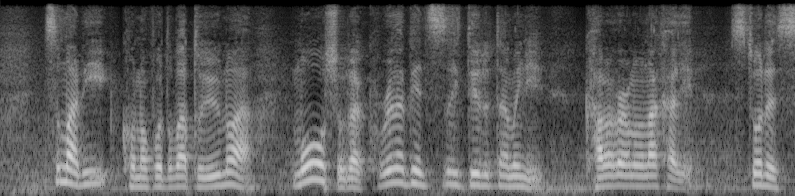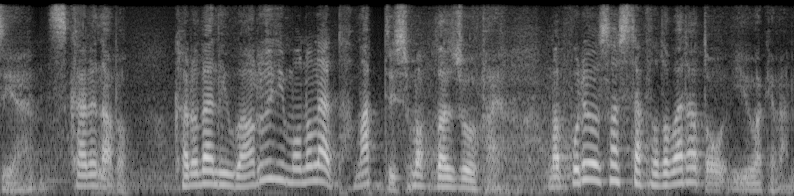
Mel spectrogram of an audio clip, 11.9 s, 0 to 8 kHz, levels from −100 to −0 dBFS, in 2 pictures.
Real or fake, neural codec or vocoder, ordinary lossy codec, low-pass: fake; codec, 16 kHz, 0.5 kbps, X-Codec, HuBERT features, trained on LibriSpeech; none; 7.2 kHz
